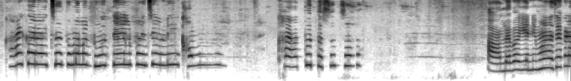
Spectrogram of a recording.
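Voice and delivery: high pet voice grumbling about being filmed; complaining pet. Pretend. Owner voicing her pet annoyed at being filmed, high grumbling voice.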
